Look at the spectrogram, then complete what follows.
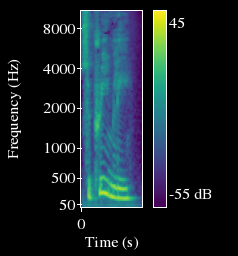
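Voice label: "supremely", British English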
